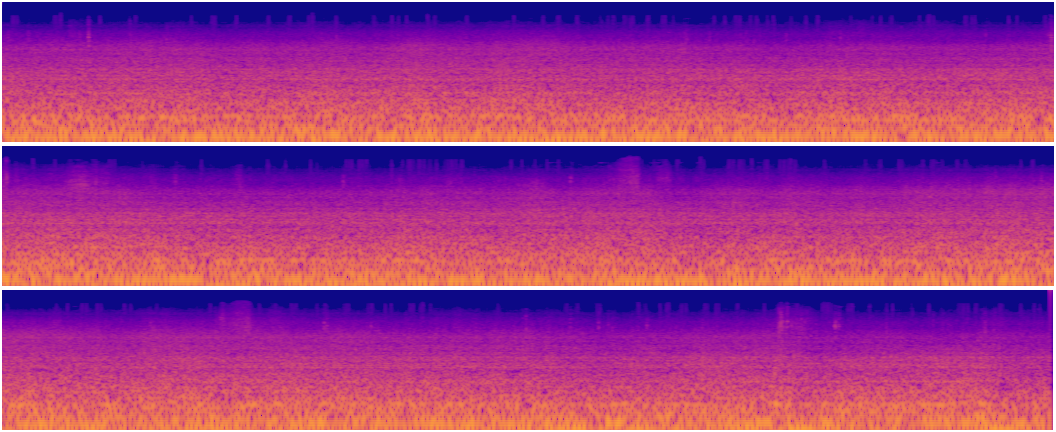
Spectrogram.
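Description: Steady low rumble of a car driving at a constant speed: engine and tyre road noise heard from inside the cabin.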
